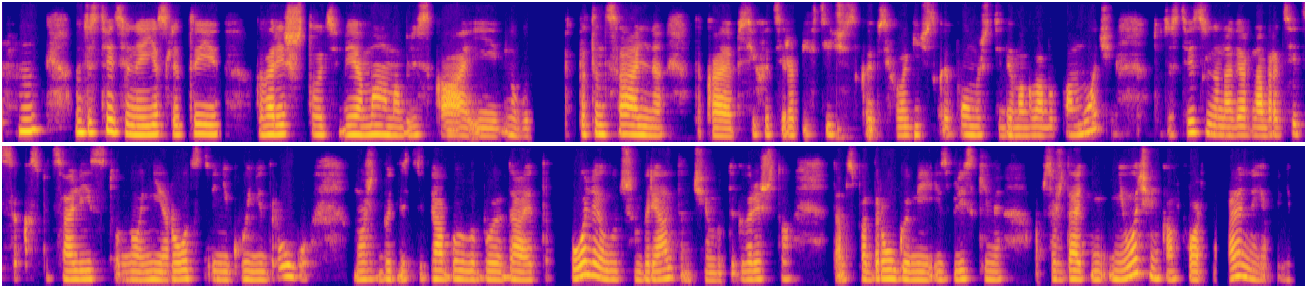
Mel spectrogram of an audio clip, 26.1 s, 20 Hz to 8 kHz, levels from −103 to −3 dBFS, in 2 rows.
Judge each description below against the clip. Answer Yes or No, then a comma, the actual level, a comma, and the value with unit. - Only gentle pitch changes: Yes, narrow, 2.2 semitones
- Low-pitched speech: No, medium, 185 Hz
